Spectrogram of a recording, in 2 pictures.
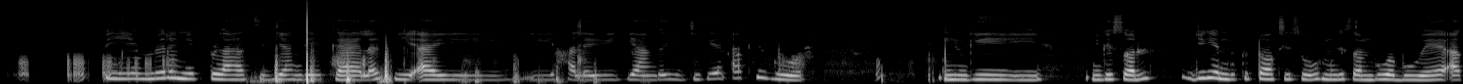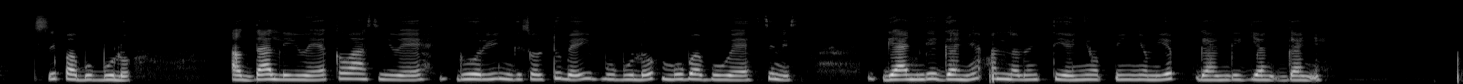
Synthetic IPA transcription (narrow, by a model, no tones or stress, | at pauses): pimbiɾiniplasiɟaŋɡekɛlɐfiaj | ihɐlejiɟaŋɡɐjiɟiɡenɐkjiɡoːɾ | ɲuɡi | ɲuɡisɔl | ɟiɡenbukutɔːksisuːfmuɡisɔlbuwɐbuwɛːɐk̚ | sipabubulo | ak̚dalːiweːkawasiwɛːɡoɾiɲuɡisoltubejbubulobubabuweːsimis | ɡaɲɡiɡaɲeʔanːoluntijeɲopːiɲomjep̚ɡaɲɡiɡaŋɡaɲe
